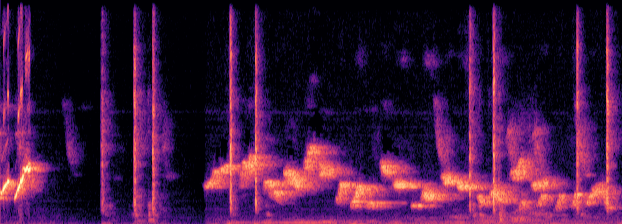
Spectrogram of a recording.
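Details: White-rumped shama in gacor (nonstop) singing, used as a lure to prompt other shamas to sing: a few sharp clicks and short notes, then a rich unbroken warble of varied whistled phrases, rising and falling. A faint low hum sits underneath.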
